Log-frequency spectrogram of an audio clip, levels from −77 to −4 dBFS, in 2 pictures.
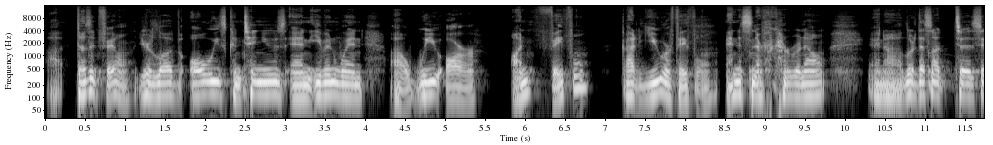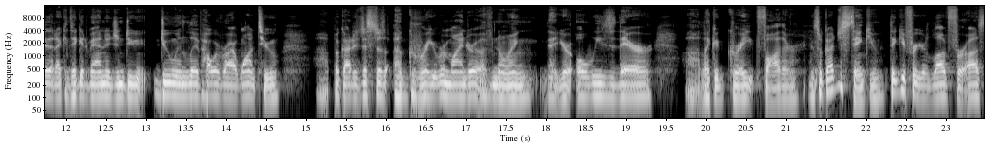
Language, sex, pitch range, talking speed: English, male, 100-115 Hz, 200 wpm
